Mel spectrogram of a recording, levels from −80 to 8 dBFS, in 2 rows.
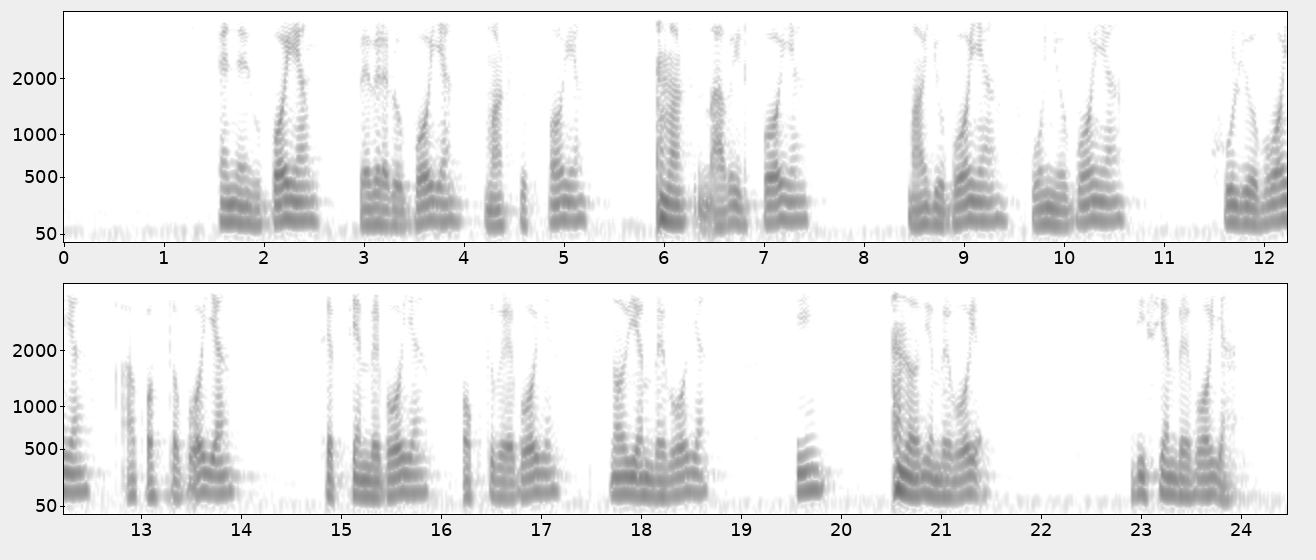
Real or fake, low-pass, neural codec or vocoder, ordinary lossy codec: real; 3.6 kHz; none; none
